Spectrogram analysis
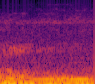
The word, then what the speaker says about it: Hurst: Pronounced Hurst.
